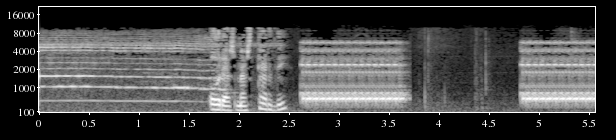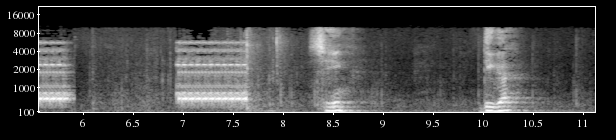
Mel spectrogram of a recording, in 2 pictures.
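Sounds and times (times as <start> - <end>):
speech: 1.7 - 2.7, 8.4 - 8.8, 10.0 - 10.4
telephone bell ringing with loud steady electric trill: 2.6 - 3.8, 4.8 - 6.0, 7.0 - 7.7.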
